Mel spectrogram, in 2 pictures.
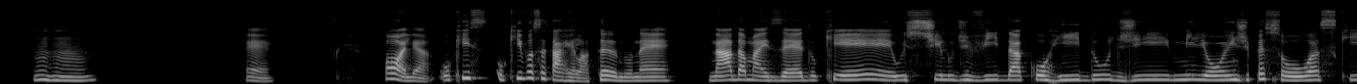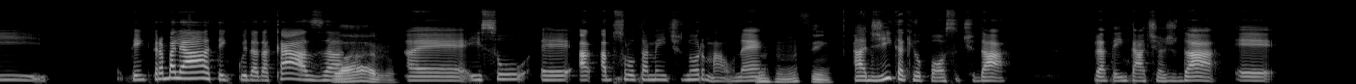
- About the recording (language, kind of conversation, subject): Portuguese, advice, Como equilibrar a praticidade dos alimentos industrializados com a minha saúde no dia a dia?
- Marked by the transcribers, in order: none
